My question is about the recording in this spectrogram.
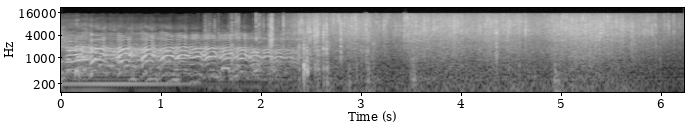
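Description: Hearty laughter for about two seconds, then a crinkly rustling hiss of loose magnetic videotape strands.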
